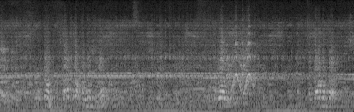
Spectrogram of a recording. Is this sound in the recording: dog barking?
no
